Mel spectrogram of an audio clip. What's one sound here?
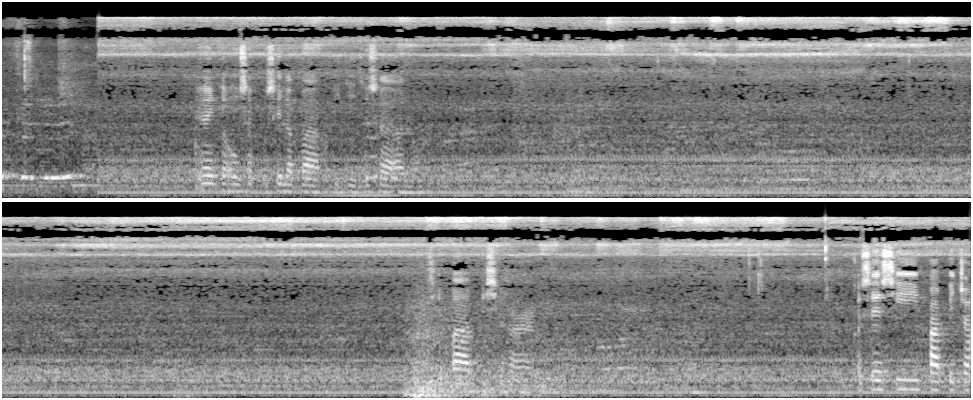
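A nebulizer hums steadily.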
